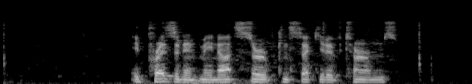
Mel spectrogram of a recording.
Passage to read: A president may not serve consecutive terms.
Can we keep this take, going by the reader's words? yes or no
yes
